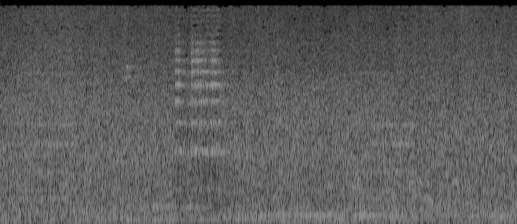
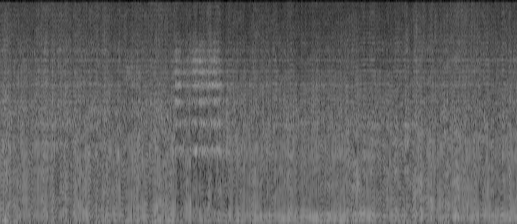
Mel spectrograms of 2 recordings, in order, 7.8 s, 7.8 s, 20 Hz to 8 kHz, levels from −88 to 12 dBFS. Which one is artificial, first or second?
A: second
